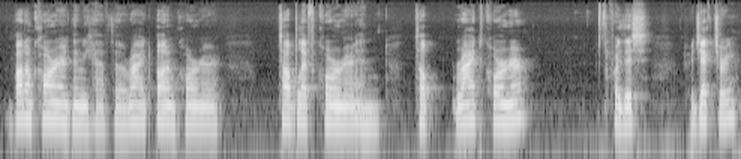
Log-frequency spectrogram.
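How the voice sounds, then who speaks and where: A man giving an unscripted tutorial explanation in a halting way, with many filled pauses. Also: a little high, creaky, clear, resonant tone. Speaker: programming tutorial presenter.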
